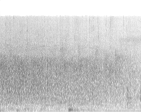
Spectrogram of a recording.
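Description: An audience claps steadily for a person who gave a correct answer, a dense, sustained wash of applause that fades slightly toward the end, with no one speaking over it.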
